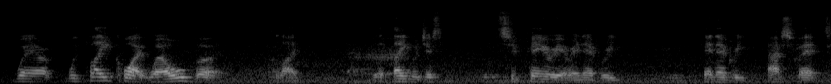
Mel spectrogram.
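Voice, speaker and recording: A man with an English accent speaks at a fairly slow pace, with long, frequent pauses. Noticeable background noise runs under his voice. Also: medium pitch for a man, ordinary pitch variation. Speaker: football podcast host. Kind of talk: scripted intro; casual chat.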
